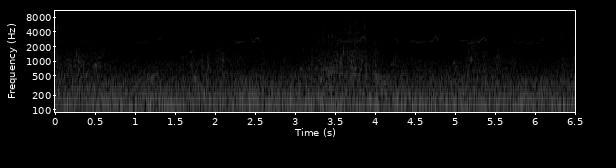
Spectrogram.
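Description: Steady low rumble with a small bird chirping over it, short rising chirps every half second to a second.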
